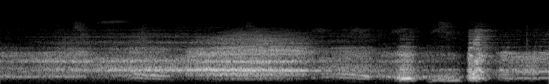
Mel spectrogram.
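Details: Guatemalan howler monkey in jungle-like forest near Isla de Flores, northern Guatemala, howling from the trees right above the recorder: a long, hoarse roaring howl followed by a few short guttural bursts; another howls elsewhere nearby.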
